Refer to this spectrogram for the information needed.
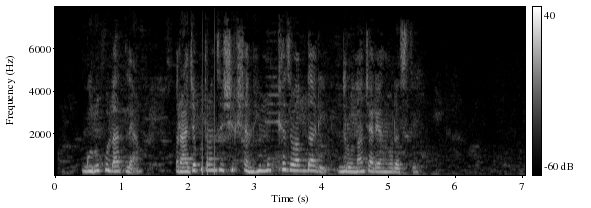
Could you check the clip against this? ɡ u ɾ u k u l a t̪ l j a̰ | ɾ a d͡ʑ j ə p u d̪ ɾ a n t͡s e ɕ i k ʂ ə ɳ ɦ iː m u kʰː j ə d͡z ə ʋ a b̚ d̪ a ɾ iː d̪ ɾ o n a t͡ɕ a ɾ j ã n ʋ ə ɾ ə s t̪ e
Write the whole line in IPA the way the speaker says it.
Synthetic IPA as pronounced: ɡ u ɾ u k u l a t̪ l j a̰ | ɾ a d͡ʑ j ə p u t̪ ɾ a n t͡s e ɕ i k ʂ ə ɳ ɦ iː m u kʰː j ə d͡z ə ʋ a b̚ d̪ a ɾ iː d̪ ɾ o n a t͡ɕ a ɾ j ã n ʋ ə ɾ ə s t̪ e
